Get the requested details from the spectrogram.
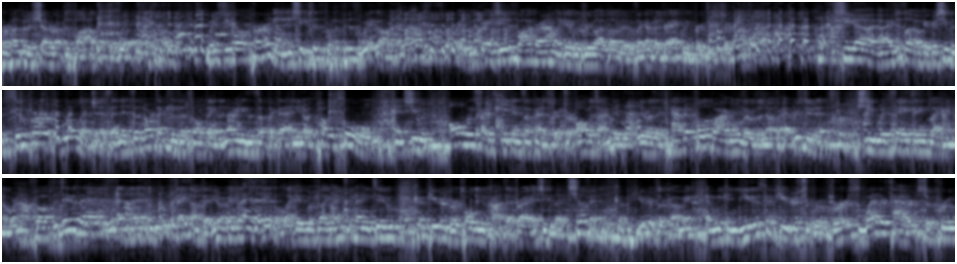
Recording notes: Live from Genuine Joe's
